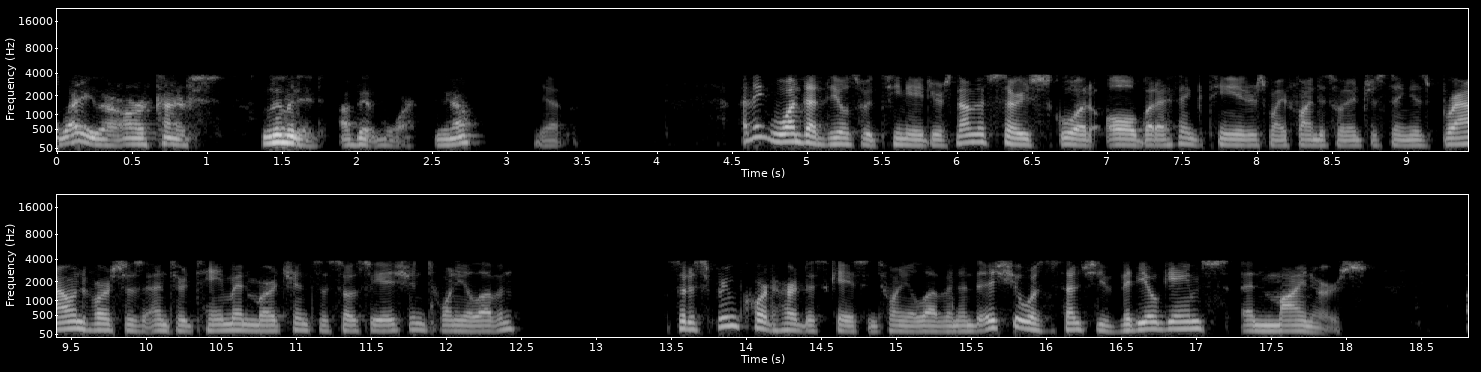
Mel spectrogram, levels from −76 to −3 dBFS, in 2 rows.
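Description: The speech clip has no technical fault. It carries the narrowband sound of the AMR narrowband mobile codec, with nothing above 4 kHz and only light coding character, which fits AMR-NB running at its 12.2 kbps mode.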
